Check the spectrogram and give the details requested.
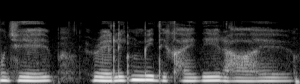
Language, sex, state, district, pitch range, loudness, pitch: Hindi, female, Arunachal Pradesh, Papum Pare, 160-180 Hz, -13 LUFS, 170 Hz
